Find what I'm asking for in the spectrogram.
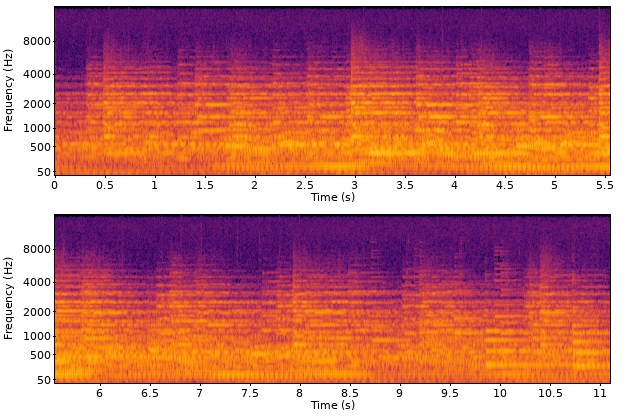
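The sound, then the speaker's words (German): New church bells in a Lower Bavarian village ring for the first time for a dozen weddings. Several bells peal together in a continuous, rich clangour of overlapping strikes and long, humming tones that stay full and even throughout. “Und als die neuen Glocken zum ersten Mal läuteten, da läuteten sie nicht nur um ihrer selbst willen, sondern auch für ein Dutzend Hochzeiten.”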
